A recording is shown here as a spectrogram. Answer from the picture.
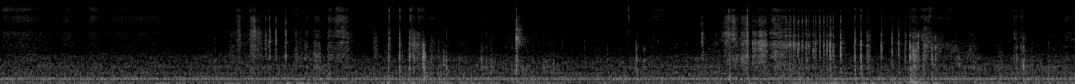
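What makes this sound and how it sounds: Fingertips turn and flip the thin paper pages of a small, thick, solid book with a leather-like cover lying on a wooden table. Soft, continuous paper rustling is punctuated by brighter flaps and crisp swishes as pages fall over. A steady low hum sits underneath throughout.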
